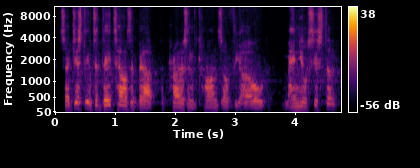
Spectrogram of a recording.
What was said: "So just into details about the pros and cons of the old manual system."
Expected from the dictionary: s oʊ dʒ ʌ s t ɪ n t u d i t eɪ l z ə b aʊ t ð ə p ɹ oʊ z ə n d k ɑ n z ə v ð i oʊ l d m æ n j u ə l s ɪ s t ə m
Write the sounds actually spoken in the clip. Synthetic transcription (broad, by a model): s oʊ dʒ ʌ s t ɪ n t u d i t eɪ l z ə b aʊ t ð ə p ɹ oʊ z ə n k ɑ n z ə v ð i oʊ l d m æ n j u l s ɪ s t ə m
